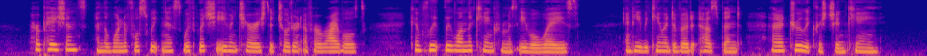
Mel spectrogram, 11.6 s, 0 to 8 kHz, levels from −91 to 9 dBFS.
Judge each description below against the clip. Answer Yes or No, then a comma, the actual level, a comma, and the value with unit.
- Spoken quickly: No, average, 185 wpm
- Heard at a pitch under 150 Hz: No, high, 190 Hz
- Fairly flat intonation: No, average, 3.2 semitones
